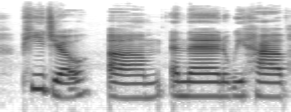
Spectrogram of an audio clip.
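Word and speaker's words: 啤酒: hongo and BYO so p is beer you say p like like eating a p p Joe um and then we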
